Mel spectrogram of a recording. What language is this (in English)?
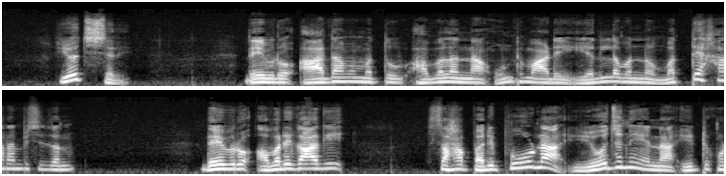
Kannada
